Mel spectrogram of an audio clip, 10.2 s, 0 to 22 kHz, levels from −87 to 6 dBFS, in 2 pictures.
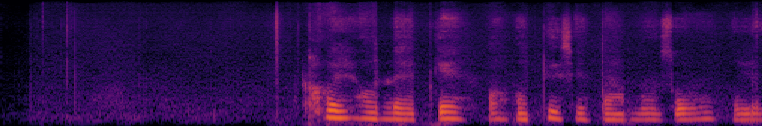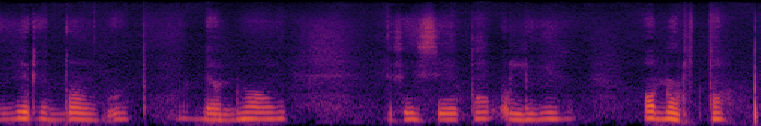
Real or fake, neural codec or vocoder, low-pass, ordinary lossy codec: fake; codec, 44.1 kHz, 2.6 kbps, DAC; none; none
